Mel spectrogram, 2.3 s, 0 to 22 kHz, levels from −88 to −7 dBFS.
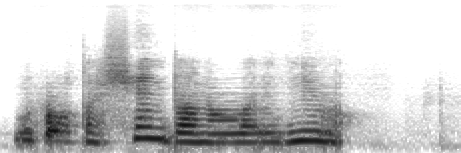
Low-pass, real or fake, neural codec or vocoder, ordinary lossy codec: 19.8 kHz; fake; codec, 44.1 kHz, 0.9 kbps, DAC; none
